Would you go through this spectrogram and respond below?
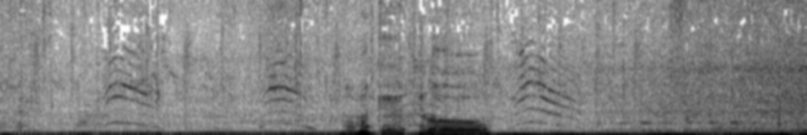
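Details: A four-day-old American Shorthair kitten dreaming in its sleep gives thin, high arched mews, several in a row, over a steady low hum and a brief human voice midway.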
